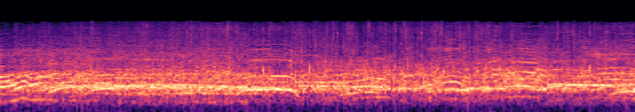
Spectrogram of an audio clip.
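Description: A crowd claps along.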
